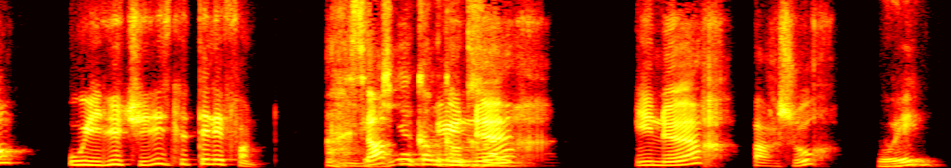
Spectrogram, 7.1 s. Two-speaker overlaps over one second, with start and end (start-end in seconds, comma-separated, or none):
2.6-3.9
